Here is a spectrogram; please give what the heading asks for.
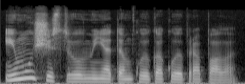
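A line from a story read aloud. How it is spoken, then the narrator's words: Ingratiating, insinuating. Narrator (Russian): вкрадчиво сообщил Нав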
